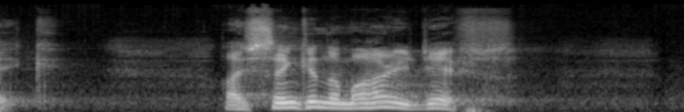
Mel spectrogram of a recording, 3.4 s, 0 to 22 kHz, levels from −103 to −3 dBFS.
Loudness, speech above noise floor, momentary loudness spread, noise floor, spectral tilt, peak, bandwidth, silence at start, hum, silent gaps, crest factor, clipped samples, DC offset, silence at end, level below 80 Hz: -28 LUFS; 39 dB; 20 LU; -66 dBFS; -4.5 dB/octave; -12 dBFS; 16.5 kHz; 0 s; none; none; 20 dB; under 0.1%; under 0.1%; 0.85 s; -62 dBFS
